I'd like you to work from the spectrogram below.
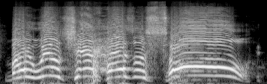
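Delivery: very high, loud, slow yell; hammed-up outraged cry; cartoon shout. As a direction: scream it to the rafters. Character yelling in outrage.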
